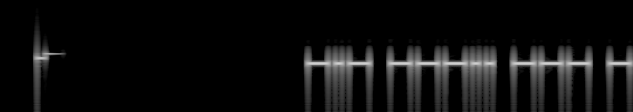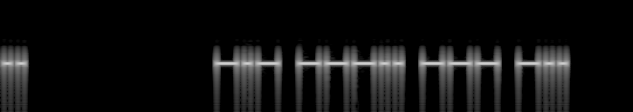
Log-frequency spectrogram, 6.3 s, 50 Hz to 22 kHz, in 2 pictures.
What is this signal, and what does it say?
Morse code, heard as a keyed tone, about 34 wpm, 700 Hz. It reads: K8OD K8OD
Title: Easy Call Signs Repeated 2x - 35wpm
